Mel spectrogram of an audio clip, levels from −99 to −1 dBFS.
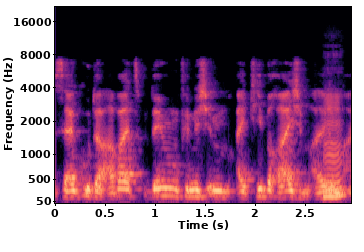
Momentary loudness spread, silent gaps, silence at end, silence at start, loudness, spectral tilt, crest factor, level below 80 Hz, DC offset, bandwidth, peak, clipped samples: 3 LU; none; 0 s; 0 s; -20 LUFS; -7 dB/octave; 16 dB; -60 dBFS; under 0.1%; 7.6 kHz; -4 dBFS; under 0.1%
